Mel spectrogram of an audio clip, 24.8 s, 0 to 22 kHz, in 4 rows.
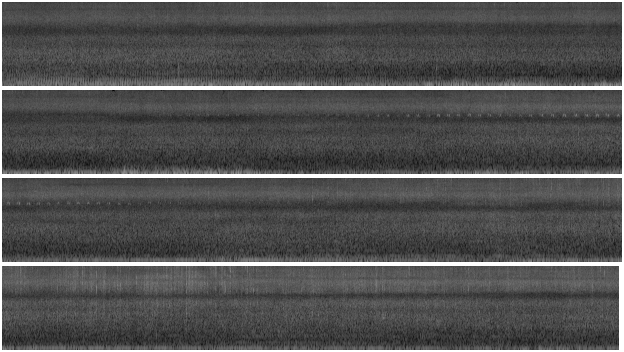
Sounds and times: Traffic Sound 0.0 - 6.0
Traffic Sound 11.1 - 24.7

